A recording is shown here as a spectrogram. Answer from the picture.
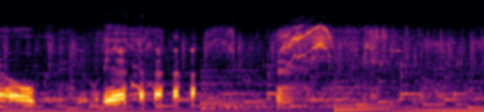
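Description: Background music with steady held chords that change about four seconds in. A person's voice comes over it in short bursts, with a quick run of brief sounds in the first half.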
